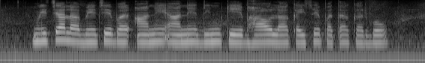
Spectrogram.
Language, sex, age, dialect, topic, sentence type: Chhattisgarhi, female, 25-30, Eastern, agriculture, question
